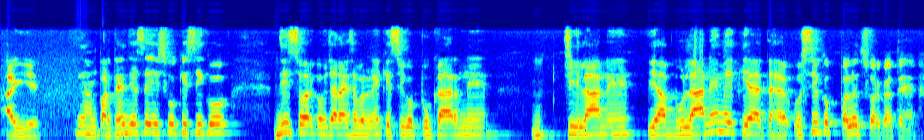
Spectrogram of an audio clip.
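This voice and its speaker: Slightly high and fairly even in intonation, this man speaks at a normal speed with a warm tone. He teaches a grammar lesson step by step in a classroom style, repeating points and posing questions he answers himself. The lo-fi recording sounds dull.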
